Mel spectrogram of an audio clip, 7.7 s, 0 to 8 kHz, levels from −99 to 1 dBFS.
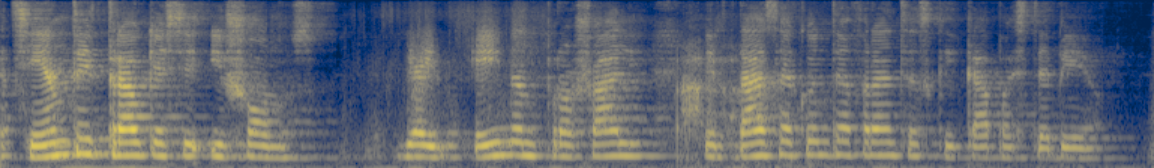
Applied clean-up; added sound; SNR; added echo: neural separator model SepFormer DNS4.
